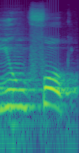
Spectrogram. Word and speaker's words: Jungvolk: जब बच्चे 10 साल के हो जाते थे तो उनको यंग फोक, देखिए JUNGVOLK, ठीक है, लेकिन इसका प्रोनाउंसिएशन है यंग फोक, इसमें भेज दिया जाता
